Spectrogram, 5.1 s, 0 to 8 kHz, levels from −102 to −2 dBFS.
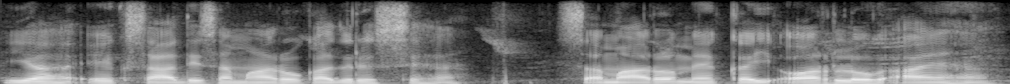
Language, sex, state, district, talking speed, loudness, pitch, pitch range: Hindi, male, Jharkhand, Palamu, 165 wpm, -17 LUFS, 115 Hz, 110-120 Hz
